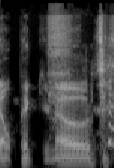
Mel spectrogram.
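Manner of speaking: plain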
